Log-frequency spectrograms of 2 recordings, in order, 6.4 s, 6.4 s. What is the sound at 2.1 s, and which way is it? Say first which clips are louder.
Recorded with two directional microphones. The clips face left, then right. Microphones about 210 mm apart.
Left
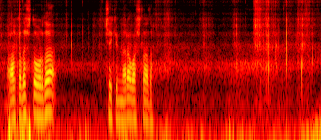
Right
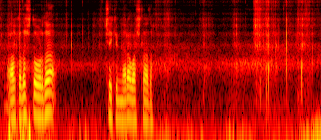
Speech: right 3 dB; centre (ahead or behind).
